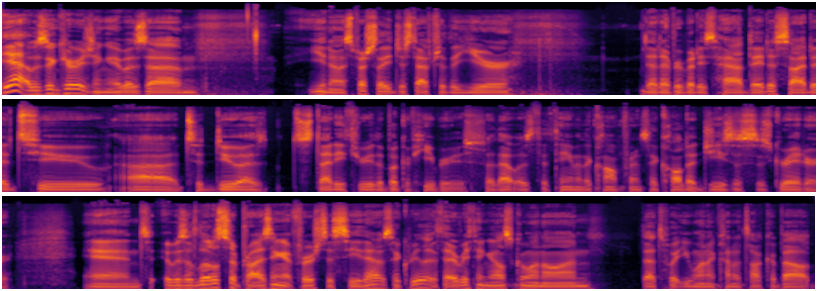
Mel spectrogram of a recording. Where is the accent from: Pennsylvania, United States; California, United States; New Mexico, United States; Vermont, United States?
New Mexico, United States; we're, we're from New Mexico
